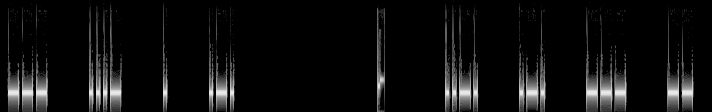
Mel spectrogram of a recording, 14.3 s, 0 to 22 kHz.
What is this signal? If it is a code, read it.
Morse code, heard as a keyed tone, about 17 wpm, spaced as for 8 wpm, 700 Hz. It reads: OVER FROM
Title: 4x Character Spacing - Top 500 Words - 17wpm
